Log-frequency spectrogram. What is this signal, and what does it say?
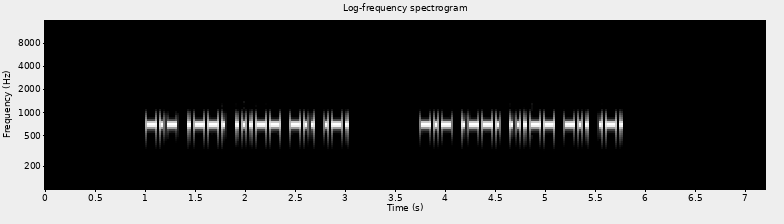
Morse code, heard as a keyed tone, about 34 wpm, 700 Hz. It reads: KP3DR KP3DR
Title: USA Call Signs - 5 Characters - Repeated 2x - 35wpm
